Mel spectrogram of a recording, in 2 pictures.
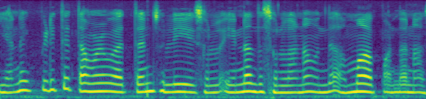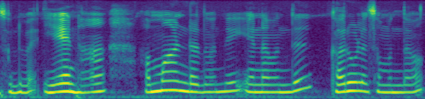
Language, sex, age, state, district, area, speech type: Tamil, female, 18-30, Tamil Nadu, Kallakurichi, rural, spontaneous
